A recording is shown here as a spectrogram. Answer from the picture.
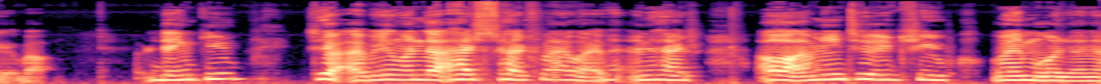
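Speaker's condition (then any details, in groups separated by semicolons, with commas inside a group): Cerebral palsy; balance, coordination and speech affected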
